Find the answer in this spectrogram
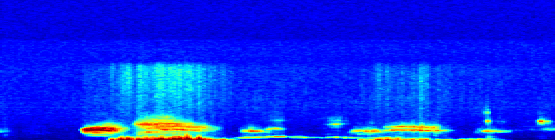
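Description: Loud, harsh animal calls: two long calls about two seconds apart, the first the loudest, joined by a wavering tone.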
